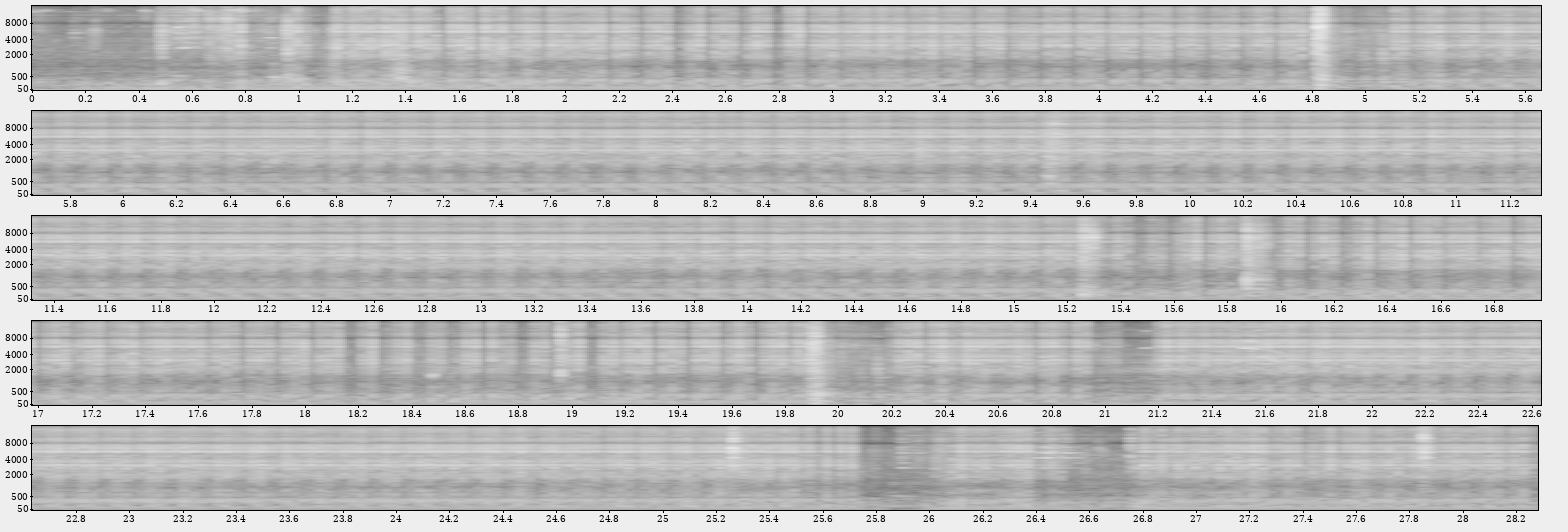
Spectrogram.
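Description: Land Rover Series III engine running steadily at low speed over a rough track, with a few sharp knocks from the vehicle jolting over bumps.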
